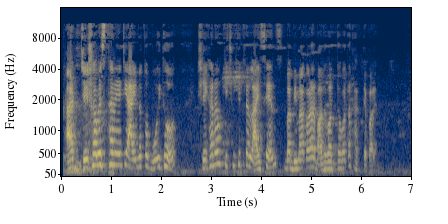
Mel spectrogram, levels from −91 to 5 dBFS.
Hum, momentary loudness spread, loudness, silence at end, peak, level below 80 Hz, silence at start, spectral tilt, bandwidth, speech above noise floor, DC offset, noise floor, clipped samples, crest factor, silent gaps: none; 16 LU; -20 LUFS; 0.7 s; -2 dBFS; -52 dBFS; 0.05 s; -3 dB/octave; 11.5 kHz; 36 dB; under 0.1%; -57 dBFS; under 0.1%; 20 dB; none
